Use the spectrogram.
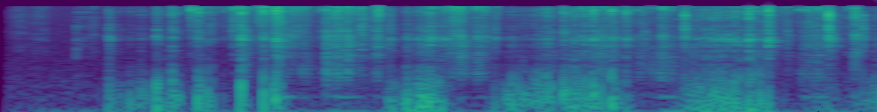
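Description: A solid blue hand-sized bar of soap is held in one hand while a metal blade with a patterned handle shaves and scrapes flakes and chunks off its surface. The result is a rapid run of dry, crisp scraping and crunching strokes over a low hum, with a quiet start before the cutting begins.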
